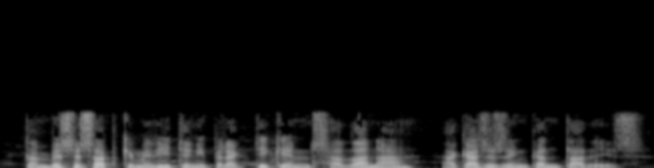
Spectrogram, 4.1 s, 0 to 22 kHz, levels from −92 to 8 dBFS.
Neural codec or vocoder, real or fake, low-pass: none; real; 7.2 kHz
